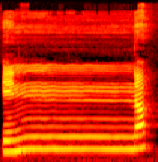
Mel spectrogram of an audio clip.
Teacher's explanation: نون مشدد اور میم مشدد ہم نے پڑھا تھا کہ غنہ ہوتا ہے، یہاں پہ غنہ ہوگا 2 کاؤنٹس کے برابر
